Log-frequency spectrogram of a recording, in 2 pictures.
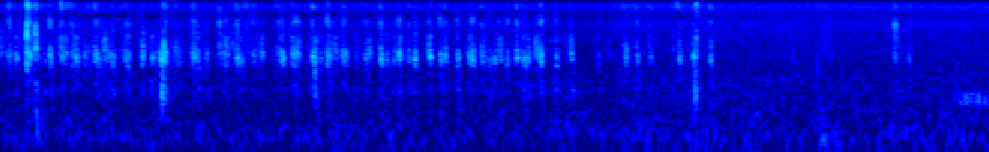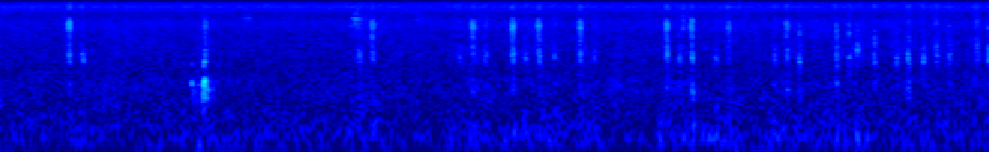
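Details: Pregnant female guinea pigs eating fresh grass, close-miked for ASMR; thick crunchy chewing during the first seconds, then thinning to sparse, isolated bites and soft rustles with quieter gaps.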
